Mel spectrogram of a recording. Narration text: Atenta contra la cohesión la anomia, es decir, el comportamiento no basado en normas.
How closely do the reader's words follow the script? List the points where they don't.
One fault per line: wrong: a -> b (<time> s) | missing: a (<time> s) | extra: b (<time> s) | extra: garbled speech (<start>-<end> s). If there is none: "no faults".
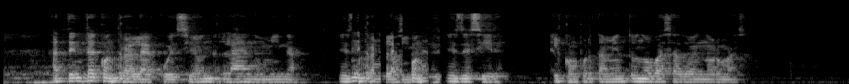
extra: garbled speech (3.4-4.4 s)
